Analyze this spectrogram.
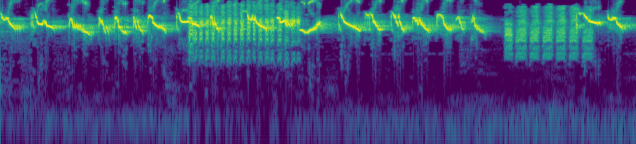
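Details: Fighting-style song of a wingko-type cinereous tit provoked by a white-eye: rapid high twisting whistles, interrupted twice by coarse buzzing rattles.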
